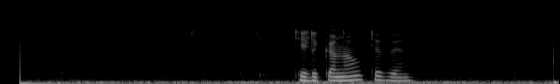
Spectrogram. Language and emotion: Russian, neutral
